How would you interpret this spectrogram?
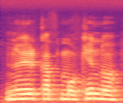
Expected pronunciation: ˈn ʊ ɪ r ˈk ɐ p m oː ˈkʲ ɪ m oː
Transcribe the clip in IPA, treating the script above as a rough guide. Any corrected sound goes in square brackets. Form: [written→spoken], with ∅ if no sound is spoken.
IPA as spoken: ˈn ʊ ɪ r ˈk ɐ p m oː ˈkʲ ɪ [m→n] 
